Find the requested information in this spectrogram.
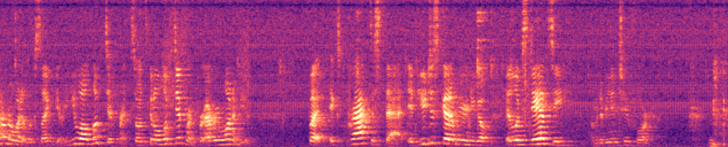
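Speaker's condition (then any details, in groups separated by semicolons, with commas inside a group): No condition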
